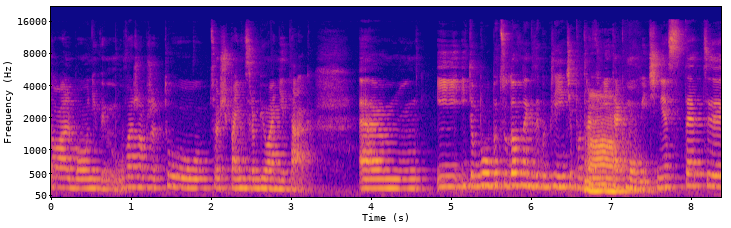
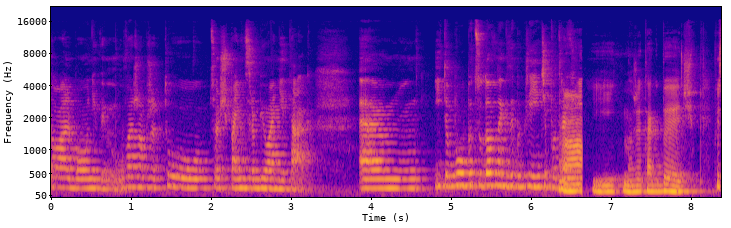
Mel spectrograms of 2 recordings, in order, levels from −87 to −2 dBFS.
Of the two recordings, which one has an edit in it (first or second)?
second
